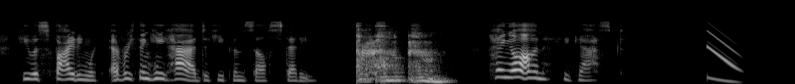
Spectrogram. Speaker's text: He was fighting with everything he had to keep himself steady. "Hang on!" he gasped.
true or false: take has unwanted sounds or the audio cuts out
true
